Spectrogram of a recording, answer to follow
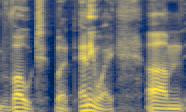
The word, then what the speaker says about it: Vought: This guy Russell it spell it looks like it would be Vought. I think he pronounces his last name Vote.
